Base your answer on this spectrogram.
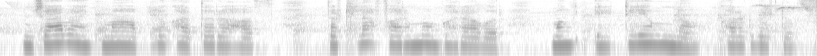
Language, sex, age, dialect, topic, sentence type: Marathi, female, 18-24, Northern Konkan, banking, statement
